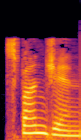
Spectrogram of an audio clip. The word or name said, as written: spongin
